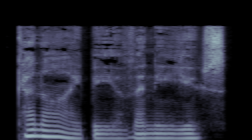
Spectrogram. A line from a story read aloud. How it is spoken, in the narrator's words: as if saying timidly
